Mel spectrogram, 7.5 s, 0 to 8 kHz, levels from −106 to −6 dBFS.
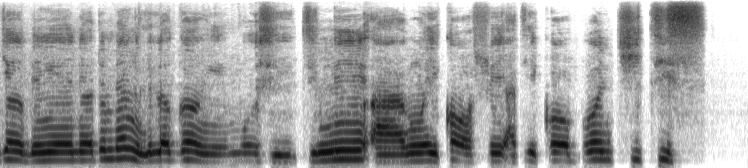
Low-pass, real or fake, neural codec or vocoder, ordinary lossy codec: none; real; none; none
